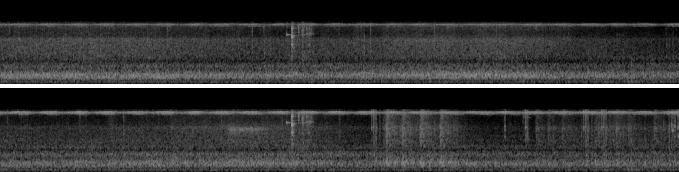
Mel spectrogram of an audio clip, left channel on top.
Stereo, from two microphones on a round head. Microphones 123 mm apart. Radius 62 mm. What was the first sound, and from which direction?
An insect, 45° right (ahead or behind).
